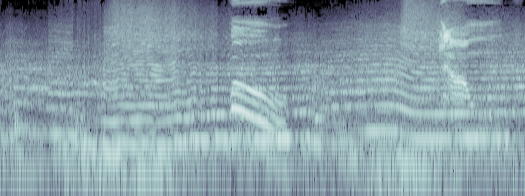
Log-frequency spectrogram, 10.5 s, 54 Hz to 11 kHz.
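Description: A race car in Gran Turismo 7 drives continuously with a strong engine whine that climbs through the gears, then dips and rises again, with a brief tire squeal midway. A voice exclaims over the engine.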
